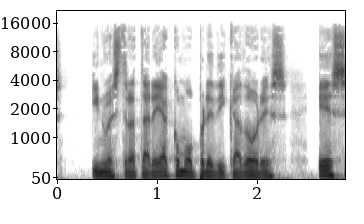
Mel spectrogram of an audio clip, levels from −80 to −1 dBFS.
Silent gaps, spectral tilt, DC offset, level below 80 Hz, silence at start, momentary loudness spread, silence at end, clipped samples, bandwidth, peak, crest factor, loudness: none; -5.5 dB/octave; under 0.1%; -32 dBFS; 0.35 s; 6 LU; 0 s; under 0.1%; 16 kHz; -2 dBFS; 14 dB; -17 LUFS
